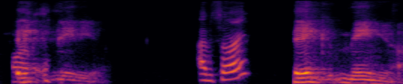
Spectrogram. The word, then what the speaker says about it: Fegmania: Fegmania, I believe is the way it Fegmania. pronounces it.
